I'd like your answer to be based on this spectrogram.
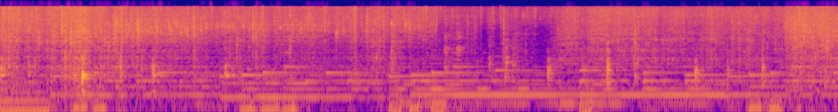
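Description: Sliced onion with mustard seeds and cumin sizzles and fries in a pan for an ivy gourd stir-fry, loud steady crackle with repeated scraping stirs of a spoon against the pan, close up.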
